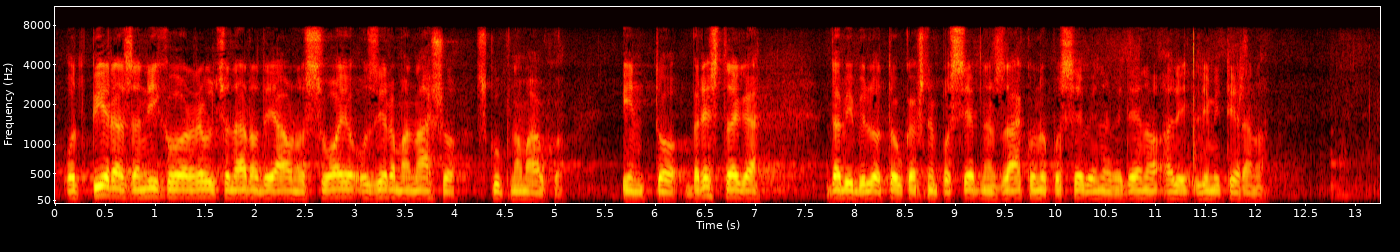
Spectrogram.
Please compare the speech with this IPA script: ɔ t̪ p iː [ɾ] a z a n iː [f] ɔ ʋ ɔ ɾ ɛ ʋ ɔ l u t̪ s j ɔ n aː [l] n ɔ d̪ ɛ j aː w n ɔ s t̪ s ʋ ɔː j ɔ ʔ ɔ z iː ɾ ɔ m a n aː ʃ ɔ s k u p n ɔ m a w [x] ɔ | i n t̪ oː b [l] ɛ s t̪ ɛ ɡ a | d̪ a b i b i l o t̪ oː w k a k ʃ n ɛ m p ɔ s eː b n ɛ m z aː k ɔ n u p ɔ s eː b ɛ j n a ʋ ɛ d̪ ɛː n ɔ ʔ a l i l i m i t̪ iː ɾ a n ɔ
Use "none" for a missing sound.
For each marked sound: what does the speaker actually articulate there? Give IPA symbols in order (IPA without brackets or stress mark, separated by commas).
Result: ɾ, x, ɾ, x, ɾ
